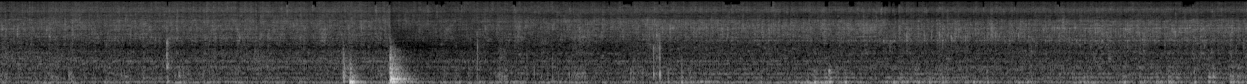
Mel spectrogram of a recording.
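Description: Hot water runs steadily from a tap into a sink for washing a fire-damaged NES console, a constant hissing wash with a couple of brief clunks partway through.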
